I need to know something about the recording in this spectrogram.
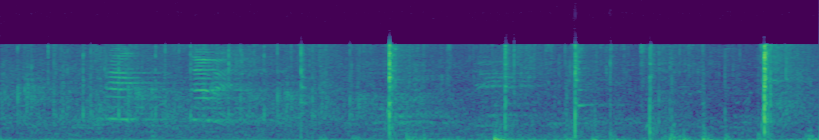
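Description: Badminton rally: sharp racket hits on the shuttlecock roughly a second apart, starting about four seconds in. From about five seconds they come with heavy low thuds of the players' footwork on the court.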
